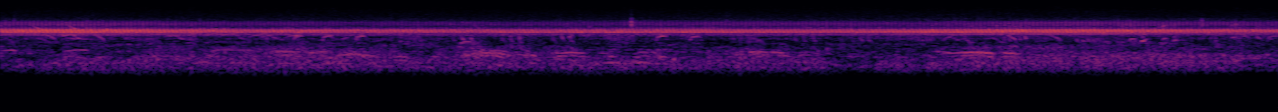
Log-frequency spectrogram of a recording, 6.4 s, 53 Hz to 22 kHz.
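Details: Marshland Savi's Warbler song recorded at Wetering West, Overijssel, in early May 2022: monotonous high reeling drone throughout, with lower warbling and chattering from other birds clearly audible beneath it.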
